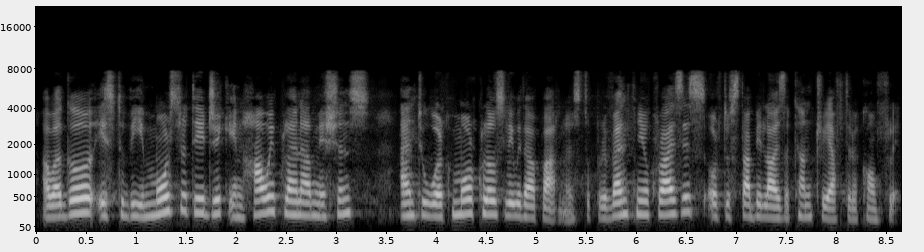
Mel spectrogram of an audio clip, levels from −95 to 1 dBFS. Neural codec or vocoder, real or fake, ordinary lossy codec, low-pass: codec, 16 kHz, 2 kbps, X-Codec, WavLM features, trained on Multilingual LibriSpeech; fake; none; none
